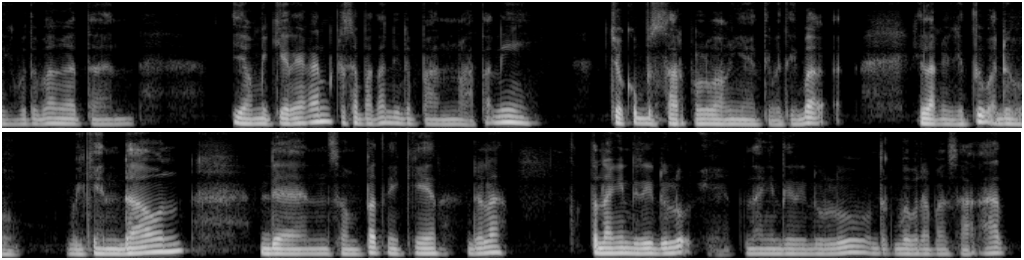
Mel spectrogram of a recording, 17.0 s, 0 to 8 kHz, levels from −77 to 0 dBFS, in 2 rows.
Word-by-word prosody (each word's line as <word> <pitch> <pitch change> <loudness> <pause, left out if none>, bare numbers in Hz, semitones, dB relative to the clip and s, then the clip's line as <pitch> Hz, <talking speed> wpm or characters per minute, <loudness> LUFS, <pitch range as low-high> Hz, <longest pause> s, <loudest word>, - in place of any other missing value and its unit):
lagi - - -11
butuh 105 0 -6
banget 115 -2 -1
dan, 100 -1 -7 1.0
ya 120 -2 +4
mikirnya 115 +2 +1
kan 155 +2 +5
kesempatan 130 -3 -3
di 120 - -1
depan 105 -2 -6
mata 95 -3 -8
nih, 135 -3 +3 0.7
cukup 115 - +2
besar 110 +2 0
peluangnya, 105 -2 0
tiba-tiba, 105 +6 -1
e - - -16 0.7
hilangnya 105 -3 +3
gitu 145 +10 +3
aduh, 105 -4 -1 0.4
bikin 110 +1 +2
down 155 +8 +5 0.6
dan 110 -1 +2
sempet 105 +5 0
mikir, 115 +1 +1 0.3
udahlah 130 +4 +2 0.7
tenangin 120 +1 +5
diri 115 +1 +4
dulu 125 +5 +2
git 90 -2 -21
tenangin 110 0 -3
diri 110 0 -2
dulu 120 +5 -1
untuk 115 -2 -7
beberapa 105 -1 -3
saat, 120 +5 -5
110 Hz, 125 wpm, -23 LUFS, 105-120 Hz, 1.0 s, kan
